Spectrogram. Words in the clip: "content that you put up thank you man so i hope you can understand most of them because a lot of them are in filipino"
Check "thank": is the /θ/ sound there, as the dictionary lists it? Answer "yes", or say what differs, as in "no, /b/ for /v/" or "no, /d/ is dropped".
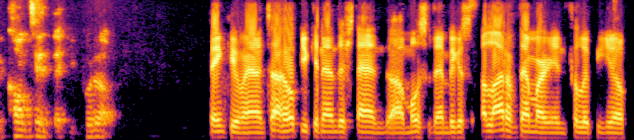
yes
